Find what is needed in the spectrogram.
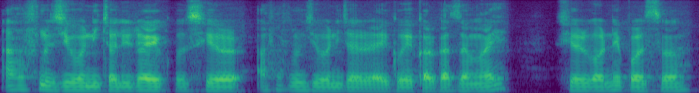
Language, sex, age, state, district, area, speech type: Nepali, male, 18-30, West Bengal, Jalpaiguri, rural, spontaneous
